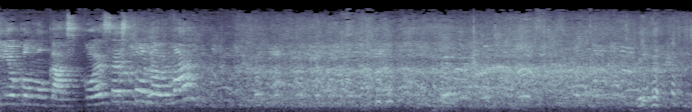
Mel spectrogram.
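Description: Several women laugh softly together in an audience.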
